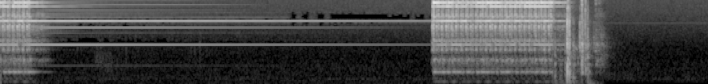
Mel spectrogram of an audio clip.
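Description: Telephone ring sound effect played back: a ring ends just after the start and its tones die away over about four seconds, then a second ring about four seconds in is cut off abruptly after about a second. Straight after the cut-off comes the short sound of a telephone receiver being picked up, a few quick knocks, then silence.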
